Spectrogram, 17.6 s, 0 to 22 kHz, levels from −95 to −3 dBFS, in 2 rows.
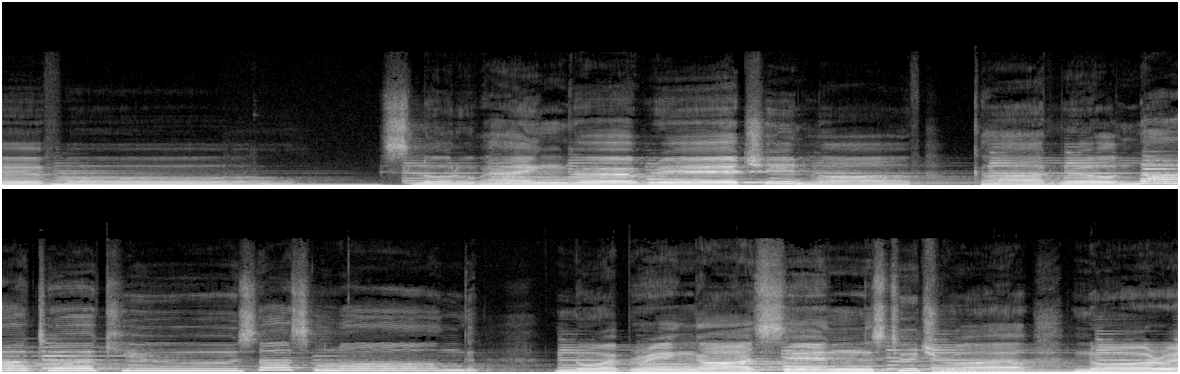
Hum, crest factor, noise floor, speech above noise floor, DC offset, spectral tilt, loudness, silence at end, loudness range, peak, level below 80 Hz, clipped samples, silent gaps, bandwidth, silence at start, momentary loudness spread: none; 14 dB; -43 dBFS; 27 dB; under 0.1%; -6.5 dB/octave; -17 LUFS; 0 s; 5 LU; -2 dBFS; -32 dBFS; under 0.1%; none; 14 kHz; 0 s; 11 LU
